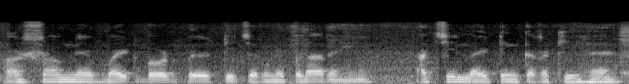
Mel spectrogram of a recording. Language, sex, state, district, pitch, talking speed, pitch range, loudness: Hindi, male, Rajasthan, Bikaner, 105 Hz, 135 wpm, 100-110 Hz, -12 LUFS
